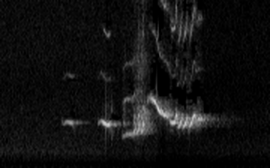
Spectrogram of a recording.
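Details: Blue rock thrush in late-afternoon song, two brief clear whistles leading into a rich rising-and-falling warble with rapid trilled ending.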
